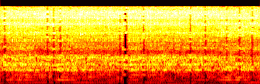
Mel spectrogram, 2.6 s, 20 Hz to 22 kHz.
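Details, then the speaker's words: Harbor Freight 1x30 belt sander after setup, fitted with a Trizac belt: even high-pitched whir at one steady speed with no slap or grinding, quieter than stock, though the motor is thought to be too fast. "can actually hear it's running quieter than they do when they're stock. Some of that is the Trizac belt."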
